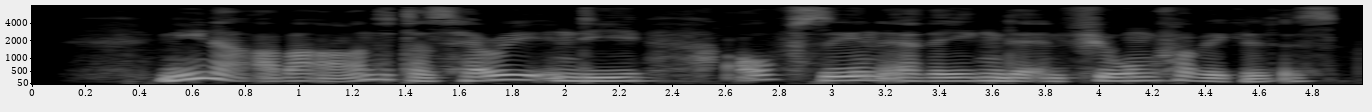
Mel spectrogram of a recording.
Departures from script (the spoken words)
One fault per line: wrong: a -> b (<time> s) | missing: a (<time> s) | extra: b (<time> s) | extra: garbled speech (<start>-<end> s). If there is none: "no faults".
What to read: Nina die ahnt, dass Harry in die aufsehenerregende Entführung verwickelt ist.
wrong: die -> aber (0.8 s)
